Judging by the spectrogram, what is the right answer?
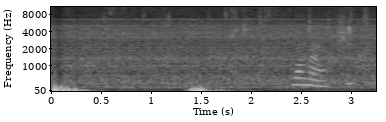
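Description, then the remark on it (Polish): Tap water runs in a steady hiss for the whole stretch as someone uses it while getting ready to brush their teeth, broken by a couple of low thumps and a brief voice sound near the end. “Właśnie mi używa wodę.”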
